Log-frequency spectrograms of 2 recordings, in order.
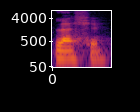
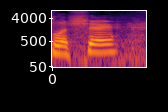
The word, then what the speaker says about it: Laxe: Lash. It's spelled Lax. It's pronounced Lache.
